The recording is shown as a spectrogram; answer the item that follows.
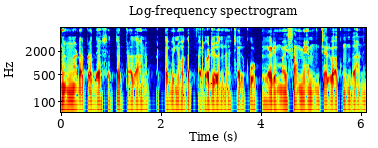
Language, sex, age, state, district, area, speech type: Malayalam, male, 18-30, Kerala, Thrissur, rural, spontaneous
